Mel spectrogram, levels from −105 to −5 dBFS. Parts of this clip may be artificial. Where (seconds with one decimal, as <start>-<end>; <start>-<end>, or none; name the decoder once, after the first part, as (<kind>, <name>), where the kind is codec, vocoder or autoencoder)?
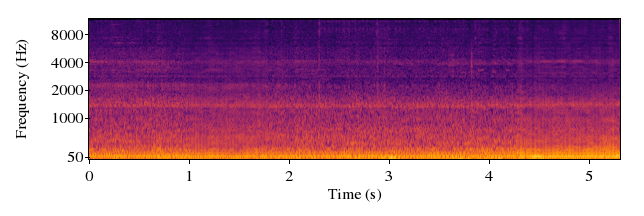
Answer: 1.0-1.8 (vocoder, Vocos); 4.3-5.3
